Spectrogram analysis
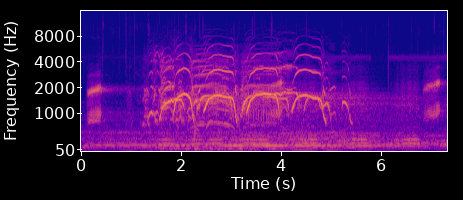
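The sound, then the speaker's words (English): Loud, layered bullfrog croaks repeat in quick rising-and-falling bursts for several seconds, with a steady low drone underneath. Shorter calls appear at the very start and end. “A bullfrog chose that exact moment to croak, earning delighted screams from my sister and friends.”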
